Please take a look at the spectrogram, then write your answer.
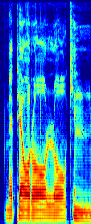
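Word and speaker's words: Meteorologin: 그래서 메테오롤로기 그런 사람을 메테오롤로게 메테오롤로긴 이렇게 발음을 합니다.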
